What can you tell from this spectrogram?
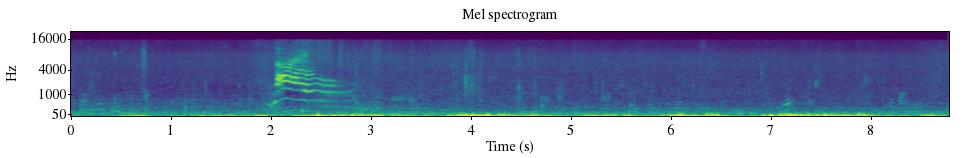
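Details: On Aoshima, Fukuoka's cat island in Japan, in the mating season, a stray cat gives one loud, bright meow that rises sharply and then slides down, richly harmonic, with a faint brief cry later and low outdoor rumble throughout.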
